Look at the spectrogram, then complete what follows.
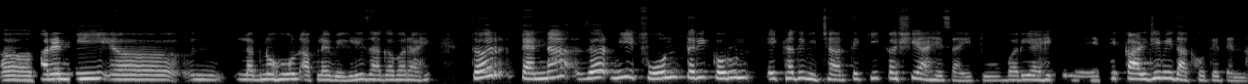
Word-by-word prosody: अ, 200 - -2 0.3
कारण 240 +1 +5
मी 270 -1 +4
अ, 225 - 0 1.3
लग्न 220 +2 -1
होऊन 235 +1 +2
आपल्या 210 0 -3
वेगळी 190 +5 -1
जागेवर 215 -1 -3
आहे. 205 +1 -5 0.5
तर 340 +9 +6 0.3
त्यांना 270 +4 +3 0.3
जर 305 +1 +3
मी 330 +2 +1
फोन 285 +5 +4
तरी 310 +2 +3
करून 300 +3 +4 0.2
एखादी 275 +1 0
विचारते, 235 -1 -2
की 285 0 -5
"कशी 275 +1 -3
आहेस 205 -5 -2
आई 175 -1 -8
तू? 185 0 -8
बरी 205 +1 -3
आहे 205 0 -2
की 210 0 -15
नाही"? 185 0 -9
ती 275 - -5
काळजी 250 +2 +5
मी 290 -1 +2
दाखवते 200 -3 -4
त्यांना. 165 -4 -10
235 Hz, 160 wpm, -23 LUFS, 205-280 Hz, 1.3 s, तर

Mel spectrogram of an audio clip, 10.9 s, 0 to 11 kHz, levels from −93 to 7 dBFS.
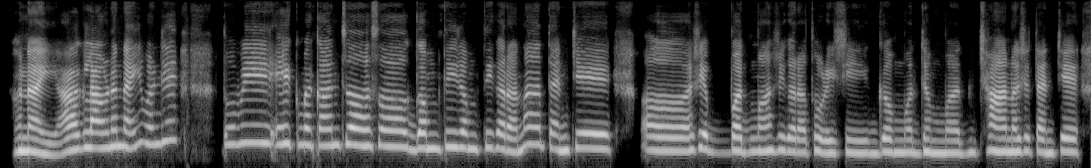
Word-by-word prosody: हं, 240 - +2
नाही 215 -6 +5
आग 255 +4 +3
लावणं 290 +2 +4
नाही 295 +2 +1
म्हणजे, 365 +3 -3 0.5
तुम्ही 350 +2 -2 0.3
एकमेकांचं 335 -1 +1
असं 305 -3 -1
गंमतीजमती 280 0 0
करा 255 -5 +1
ना. 340 +9 -1
त्यांचे 270 +1 +1 0.3
अ, 250 - -6 0.4
असे 270 +2 +1 0.3
बदमाशी 235 +1 0
करा 225 -2 -1
थोडीशी, 210 -2 -3 0.3
गंमत-जंमत 210 -2 -2 0.2
छान 230 -2 +3
असे 225 +1 -1
त्यांचे, 220 +1 0
255 Hz, 120 wpm, -19 LUFS, 225-305 Hz, 0.5 s, नाही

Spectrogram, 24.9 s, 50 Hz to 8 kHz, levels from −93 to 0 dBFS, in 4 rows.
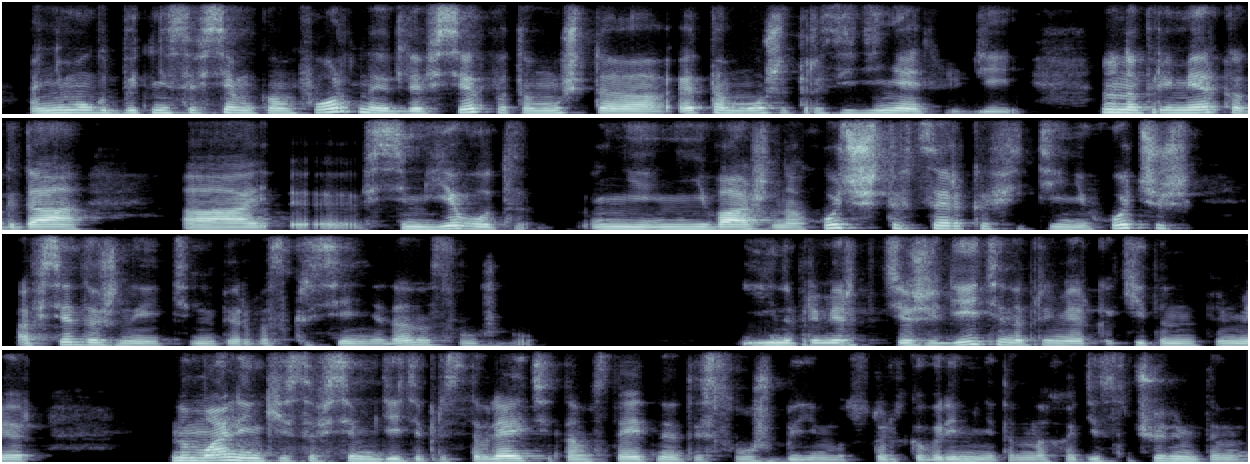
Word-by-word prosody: Они 165 +3 +2
могут 180 -3 +1
быть 170 +1 -4
не 175 -1 0
совсем 180 -1 -1
комфортные 175 - +2
для 155 +1 +1
всех, 210 +10 +3
потому 165 -3 -2
что 150 -4 +2
это 175 +1 +2
может 165 0 -1
разъединять 155 -1 -1
людей. 130 -1 -11 0.4
Ну, 205 - +4
например, 185 0 +4
когда, 160 -3 +4 0.4
а, 145 -1 +4 0.2
э, 470 +1 -8
в - - -15
семье 160 +4 +2
вот 160 -5 -1 0.4
не 155 -1 +1
неважно, 155 -2 +3
хочешь 235 - +4
ты - - -5
в 205 - -8
церковь 185 -4 -2
идти, 160 0 -8
не 140 -2 -3
хочешь, 215 - 0 0.3
а - - -3
все 185 - 0
должны 150 -7 -2
идти, 130 +1 -16
например, 130 -1 -7
в - - -22
воскресенье, 135 -1 -6
да, 150 +4 0
на 160 - -3
службу. 140 -4 -16 1.0
И, 155 +1 0
например, 160 0 +1
те 155 0 0
же 150 -1 -2
дети, 190 +8 0
например, 155 -3 -1
какие-то, 140 0 -8
например, 135 0 -2 0.7
ну, 190 - +2
маленькие 185 -3 +4
совсем 165 -1 -2
дети, 155 +1 -2
представляете, 165 +4 +3
там 140 -1 -3
стоять 145 +2 -1
на 150 - -2
этой 135 -1 -6
службе, 140 -1 -9
им 130 0 -8
вот 125 0 -15
столько 135 +1 -8
времени 135 0 -2
там 130 +1 -9
находиться, 140 +3 -9
чё 175 - -4
им 155 -3 -2
там 130 -1 -7
155 Hz, 165 wpm, -23 LUFS, 140-170 Hz, 1.0 s, Ну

